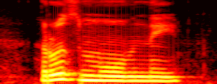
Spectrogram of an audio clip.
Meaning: 1. colloquial, informal 2. conversational 3. talkative
- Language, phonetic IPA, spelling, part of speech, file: Ukrainian, [rɔzˈmɔu̯nei̯], розмовний, adjective, Uk-розмовний.ogg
